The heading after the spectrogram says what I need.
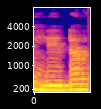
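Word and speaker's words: litre: एक चीज और मैं बता देता हूँ कि हिंदी में लीटर का प्रोनाउंसिएशन क्या होता है, लीटर। कि जिनकी लैंग्वेज ही इंग्लिश है, जिनकी जो इंग्लिश नेशन से आते हैं, वो क्या बोलते हैं, लेटर।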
